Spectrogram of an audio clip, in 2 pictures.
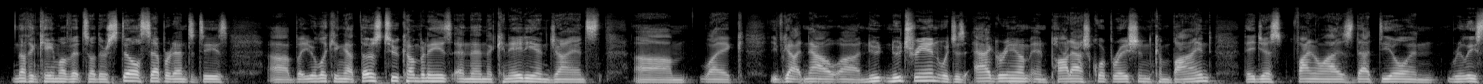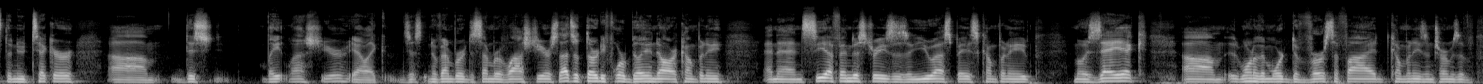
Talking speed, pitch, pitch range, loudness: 175 wpm, 130 Hz, 120-135 Hz, -18 LUFS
